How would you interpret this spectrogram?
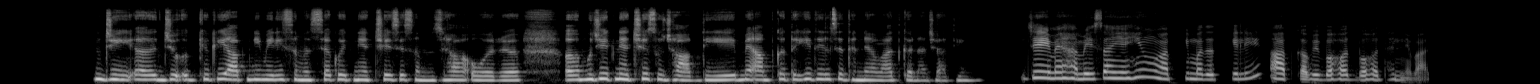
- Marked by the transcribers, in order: none
- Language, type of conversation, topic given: Hindi, advice, कंपनी में पुनर्गठन के चलते क्या आपको अपनी नौकरी को लेकर अनिश्चितता महसूस हो रही है?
